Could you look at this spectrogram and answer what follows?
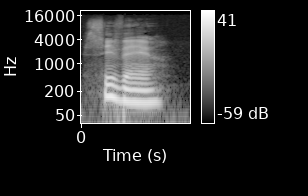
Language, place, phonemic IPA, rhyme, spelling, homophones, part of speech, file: French, Paris, /se.vɛːʁ/, -ɛʁ, sévère, sévères, adjective / adverb, Fr-sévère.ogg
- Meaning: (adjective) 1. severe, harsh 2. strict; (adverb) really, for real, genuinely, truly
